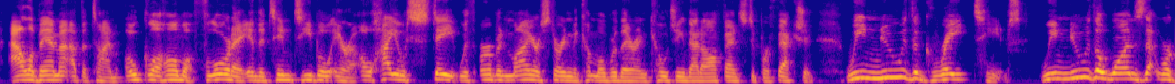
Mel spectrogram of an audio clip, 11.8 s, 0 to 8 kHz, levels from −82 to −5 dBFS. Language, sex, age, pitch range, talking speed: English, male, 30-49, 150-195 Hz, 195 wpm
